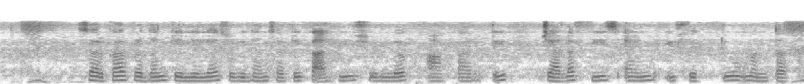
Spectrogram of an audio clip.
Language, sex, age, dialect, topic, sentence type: Marathi, female, 25-30, Varhadi, banking, statement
